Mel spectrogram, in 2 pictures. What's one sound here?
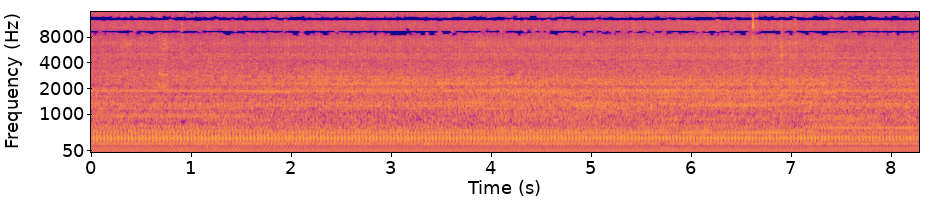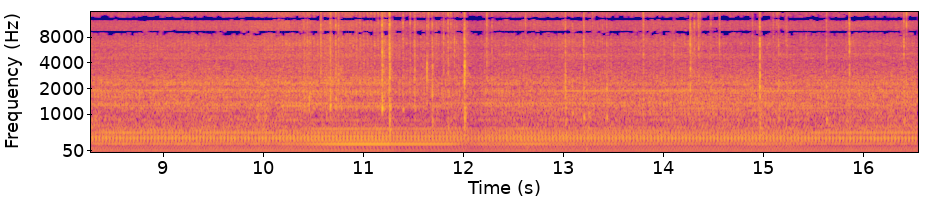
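A log splitter's engine hums steadily.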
